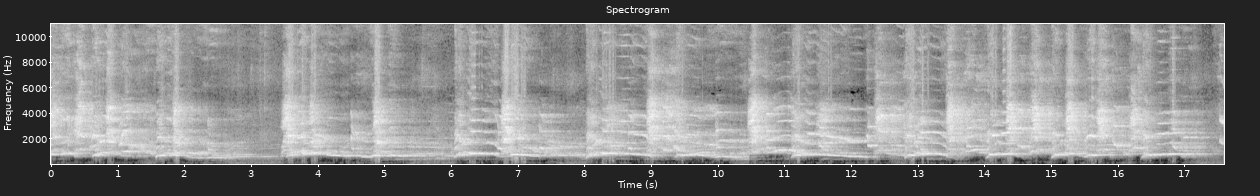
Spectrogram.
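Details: Three pugs vocalize at once, mixing wavering howls, sharp yips and whiny, talking-like moans, overlapping almost continuously and rising and falling in pitch like an animated squabble or argument.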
